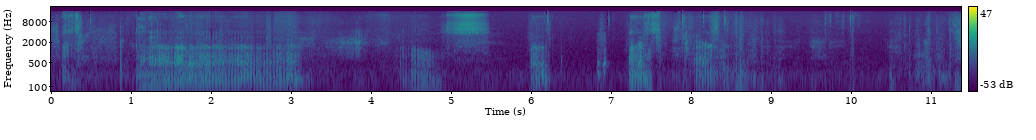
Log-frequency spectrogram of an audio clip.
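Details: Female pug puppy growling playfully: a long rough rumbling growl for about two seconds, then a string of short gruff grunts and snorts broken by brief pauses, with snuffling and rustling in between.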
